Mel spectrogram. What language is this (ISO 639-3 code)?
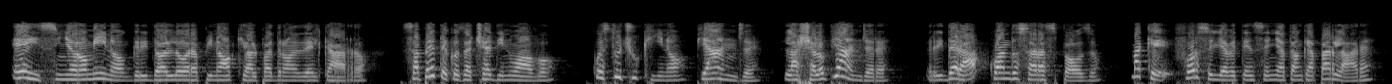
ita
